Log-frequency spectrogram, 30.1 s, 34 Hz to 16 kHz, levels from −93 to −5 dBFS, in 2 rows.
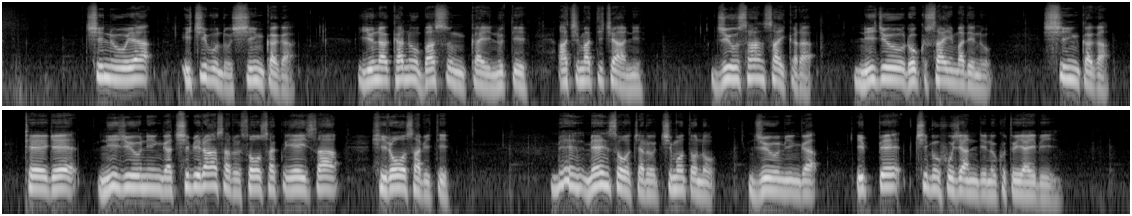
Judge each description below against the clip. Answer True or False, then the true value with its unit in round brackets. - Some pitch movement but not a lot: True (4.1 semitones)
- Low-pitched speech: False (150 Hz)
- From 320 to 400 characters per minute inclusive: False (170 characters per minute)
